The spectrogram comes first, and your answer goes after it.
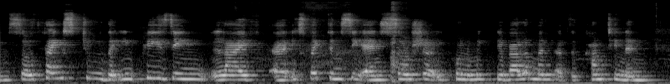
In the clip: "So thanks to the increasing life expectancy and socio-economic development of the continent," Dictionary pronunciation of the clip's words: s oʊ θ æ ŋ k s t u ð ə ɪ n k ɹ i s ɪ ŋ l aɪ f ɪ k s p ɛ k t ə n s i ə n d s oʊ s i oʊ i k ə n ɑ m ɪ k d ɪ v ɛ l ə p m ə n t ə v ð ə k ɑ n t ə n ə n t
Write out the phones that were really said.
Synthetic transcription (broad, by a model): s oʊ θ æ ŋ k s t u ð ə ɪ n k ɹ i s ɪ ŋ l aɪ f ɪ k s p ɛ k t ə n s i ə n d s oʊ ʃ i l i k ə n ɑ m ɪ k d ɪ v ɛ l ə p m ə n t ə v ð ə k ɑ n t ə n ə n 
